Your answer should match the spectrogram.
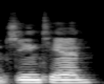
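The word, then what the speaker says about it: jīntiān: can learn we know ginan right that's today. How do you say tomorrow friendly friends and then yesterday is So gin j i n t i a n first tone first tone m i n g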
